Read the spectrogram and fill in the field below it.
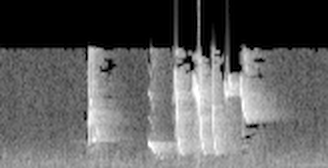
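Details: {'caption': 'Buffy-fronted seedeater during the singing season, song used to stimulate caged birds after the moult: one sharp high note, then a quick ringing series of about six shrill metallic notes ending in a higher slurred tone.'}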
